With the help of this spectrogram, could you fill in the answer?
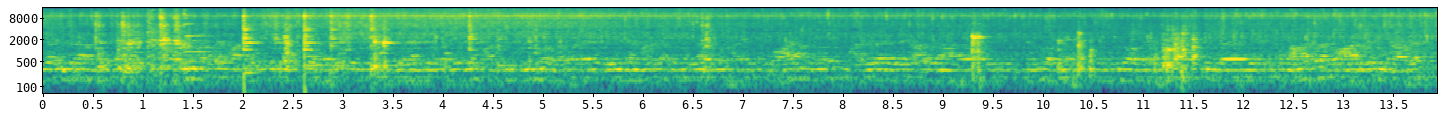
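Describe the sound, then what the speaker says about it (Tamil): Onions frying in oil in a pressure cooker with mustard seeds and curry leaves, being stirred: a steady loud sizzle runs throughout with scraping stir clicks, no talk. "நல்லா வெங்காயம் வந்து பொன்னிறமாக வதங்கணும்"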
